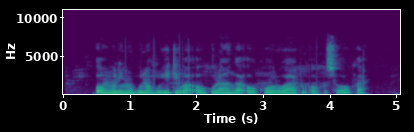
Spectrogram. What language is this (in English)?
Ganda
